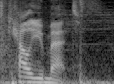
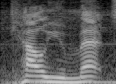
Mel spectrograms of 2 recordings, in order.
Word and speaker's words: Calumet: I thought it was Calumet. Calumet, not Calumet? We'll call it Calumet then, Fingers Malloy.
